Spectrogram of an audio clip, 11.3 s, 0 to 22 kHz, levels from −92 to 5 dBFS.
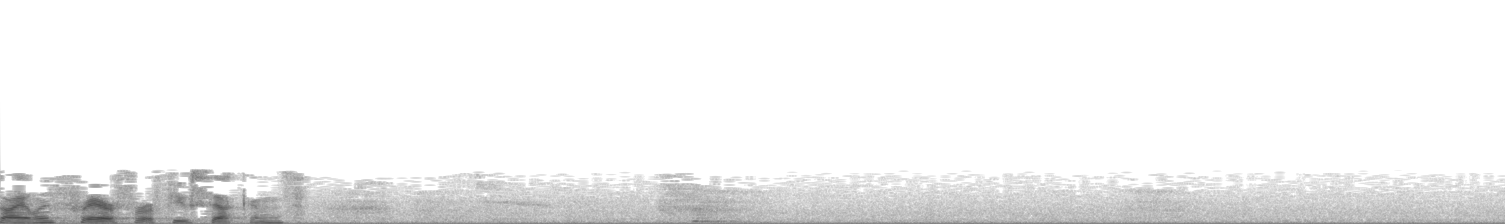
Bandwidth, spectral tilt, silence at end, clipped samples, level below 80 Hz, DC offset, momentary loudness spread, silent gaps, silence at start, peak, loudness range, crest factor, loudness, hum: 5.4 kHz; -4.5 dB/octave; 0 s; under 0.1%; -48 dBFS; under 0.1%; 21 LU; none; 0 s; -12 dBFS; 17 LU; 24 dB; -31 LUFS; none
